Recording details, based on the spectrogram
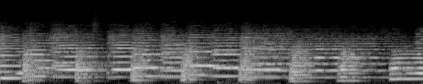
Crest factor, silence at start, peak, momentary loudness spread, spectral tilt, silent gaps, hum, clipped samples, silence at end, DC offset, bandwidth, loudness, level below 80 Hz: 14 dB; 0 s; -4 dBFS; 4 LU; -5.5 dB/octave; none; none; under 0.1%; 0 s; under 0.1%; 9.2 kHz; -19 LUFS; -58 dBFS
